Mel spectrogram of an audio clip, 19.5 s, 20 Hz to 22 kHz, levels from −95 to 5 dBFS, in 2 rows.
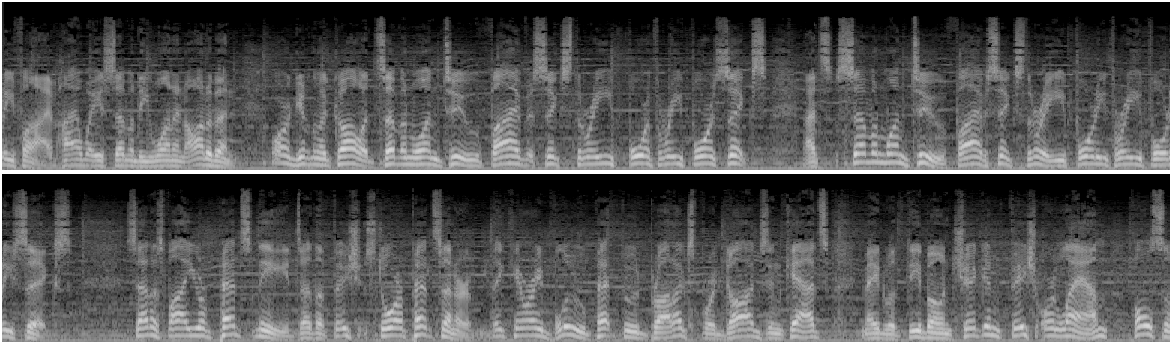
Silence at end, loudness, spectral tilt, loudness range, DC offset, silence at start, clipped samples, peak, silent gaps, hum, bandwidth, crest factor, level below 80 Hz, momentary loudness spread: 0 s; -21 LUFS; -5.5 dB/octave; 2 LU; under 0.1%; 0 s; under 0.1%; -4 dBFS; none; none; 15.5 kHz; 18 dB; -40 dBFS; 6 LU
